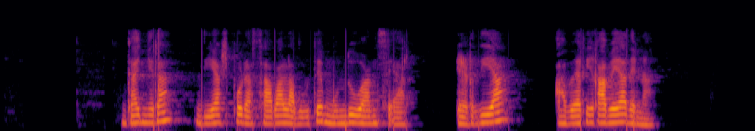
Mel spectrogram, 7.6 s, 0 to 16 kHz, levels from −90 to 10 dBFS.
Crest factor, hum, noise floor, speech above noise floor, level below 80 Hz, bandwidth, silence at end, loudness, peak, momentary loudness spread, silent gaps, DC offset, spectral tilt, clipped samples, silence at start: 20 dB; none; under -90 dBFS; over 67 dB; -60 dBFS; 7.6 kHz; 1.05 s; -24 LUFS; -6 dBFS; 14 LU; 4.47-4.55 s, 5.47-5.55 s; under 0.1%; -7 dB/octave; under 0.1%; 1.2 s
